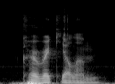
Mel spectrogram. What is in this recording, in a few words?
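"curriculum", US English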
